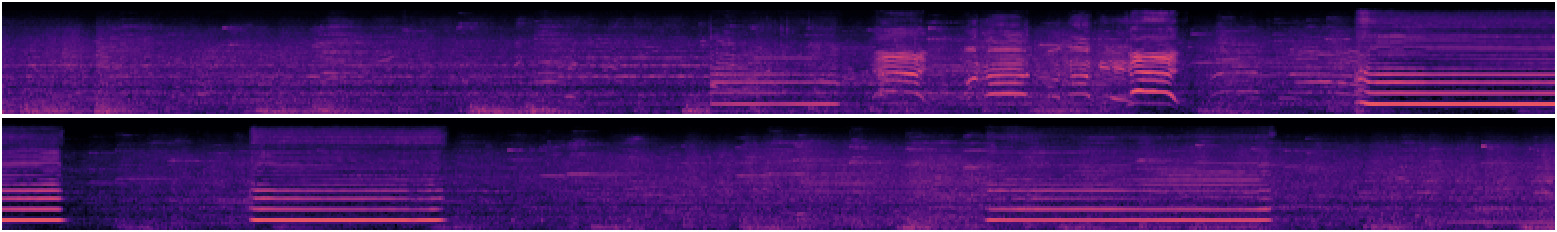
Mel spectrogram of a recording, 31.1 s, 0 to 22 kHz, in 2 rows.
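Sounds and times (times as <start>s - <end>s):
conch shell blasts: 7.1s - 8.8s, 13.6s - 16.2s, 18.0s - 20.0s, 25.3s - 28.3s.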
